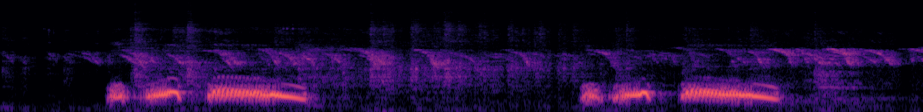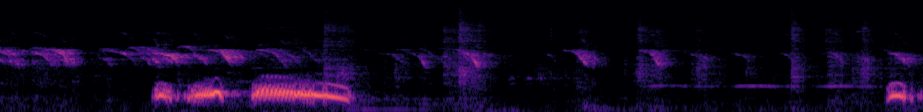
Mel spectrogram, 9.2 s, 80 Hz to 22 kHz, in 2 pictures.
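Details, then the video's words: Tekukur (spotted dove) singing three well-spaced phrases about every 2.5 seconds, two short coos then a long falling one each time, with chirping small birds and a faint whistle behind. "Tekukur gacor suara emas"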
